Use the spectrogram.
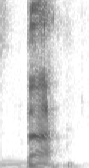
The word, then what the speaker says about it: ب: the first one up is ba between the two lips pressing the lips together ba good next one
